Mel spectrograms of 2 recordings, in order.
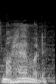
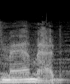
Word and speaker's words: Muhammad: According to Ben Yehuda's Hebrew English Dictionary, it is correctly pronounced as Muhammad, not Mamad. So how we're going to know for sure if it's pronounced as Muhammad, the Muslim prophet, or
